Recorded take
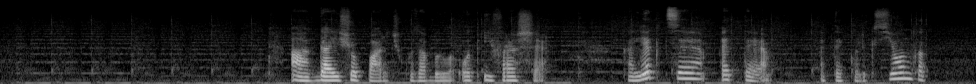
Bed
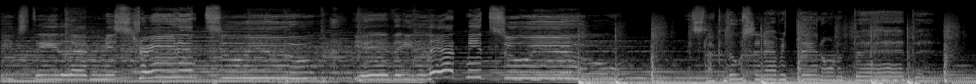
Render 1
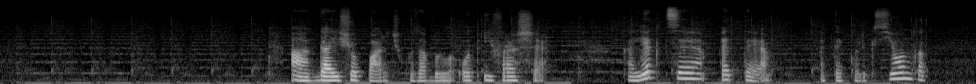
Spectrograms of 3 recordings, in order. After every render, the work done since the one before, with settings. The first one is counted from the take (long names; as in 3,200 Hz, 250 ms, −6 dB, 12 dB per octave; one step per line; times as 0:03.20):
hum removal 50 Hz, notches 2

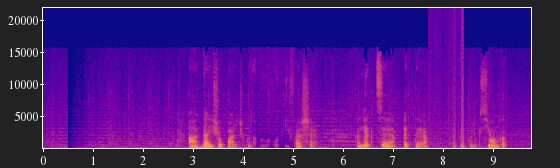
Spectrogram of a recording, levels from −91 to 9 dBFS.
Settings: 0:00.50–0:01.28: fade in
0:04.18–0:05.07: first-order pre-emphasis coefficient 0.97
0:07.70–0:08.44: one scale factor per block 3 bits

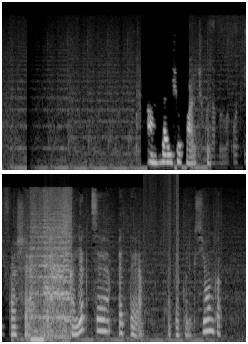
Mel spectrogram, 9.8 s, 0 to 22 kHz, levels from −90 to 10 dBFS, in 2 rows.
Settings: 0:02.78–0:03.74: expanding power law on the bin magnitudes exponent 3.4
0:05.33–0:06.41: envelope flattener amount 100%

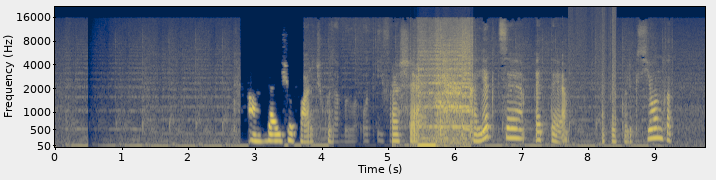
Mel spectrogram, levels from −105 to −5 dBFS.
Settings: dynamic equaliser 130 Hz, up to −6 dB, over −38 dBFS, Q 0.98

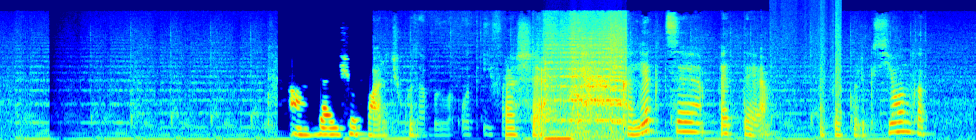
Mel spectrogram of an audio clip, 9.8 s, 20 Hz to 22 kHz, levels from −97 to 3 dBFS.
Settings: mains-hum notches 50/100/150/200/250 Hz
dynamic equaliser 380 Hz, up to −5 dB, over −34 dBFS, Q 0.99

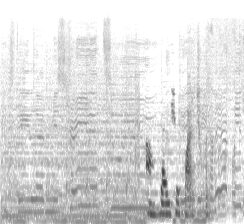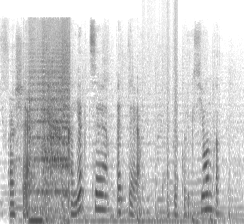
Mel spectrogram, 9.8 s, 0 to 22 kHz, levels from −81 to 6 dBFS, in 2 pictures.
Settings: mix in bed −16 dB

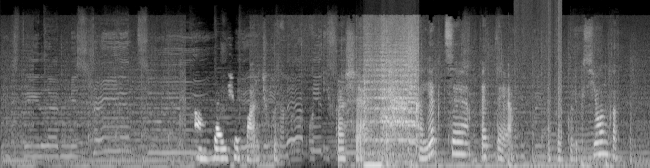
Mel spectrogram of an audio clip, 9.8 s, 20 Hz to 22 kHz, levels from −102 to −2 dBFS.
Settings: level +3 dB
brickwall limiter −2 dBFS, peak gain reduction 2 dB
